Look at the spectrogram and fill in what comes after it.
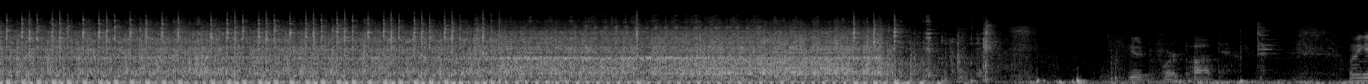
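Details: Abandoned MTD mower twin engine, new head gasket on one side, one cylinder hot while other barely working, popping out of crankcase breather: loud rough chugging about nine seconds, then sputters and dies; sheared flywheel key threw timing off.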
